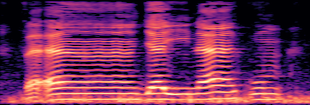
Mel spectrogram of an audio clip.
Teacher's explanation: dengung di sisi huruf jim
